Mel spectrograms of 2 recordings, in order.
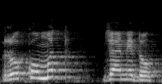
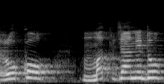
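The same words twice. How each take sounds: First: Slow, "रोको मत" joined, break, "जाने दो"; pause after मत. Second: Slow, "रोको", break, then "मत जाने दो"; pause after रोको. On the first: Teacher contrasting the second reading, pause after "मत". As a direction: say "रोको मत" as one, stop, then "जाने दो". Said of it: "फ़र्क है तो विराम चिन्हों का है". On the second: Teacher recapping the first reading, pause after "रोको". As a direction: stop after "रोको" and keep "मत जाने दो" joined. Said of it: "मतलब पहले में बोल रहे हैं". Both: Shown as a demonstration.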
